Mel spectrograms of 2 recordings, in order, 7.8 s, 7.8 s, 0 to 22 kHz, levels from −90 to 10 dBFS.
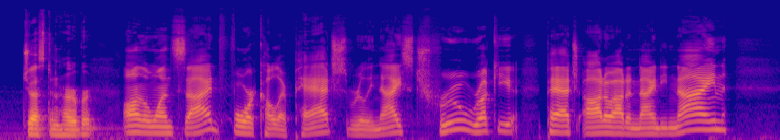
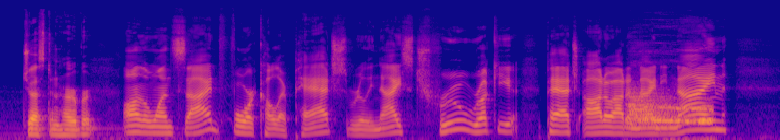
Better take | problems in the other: first | dog barking; loud; at 6.5 s; peak 3 dB above the speech

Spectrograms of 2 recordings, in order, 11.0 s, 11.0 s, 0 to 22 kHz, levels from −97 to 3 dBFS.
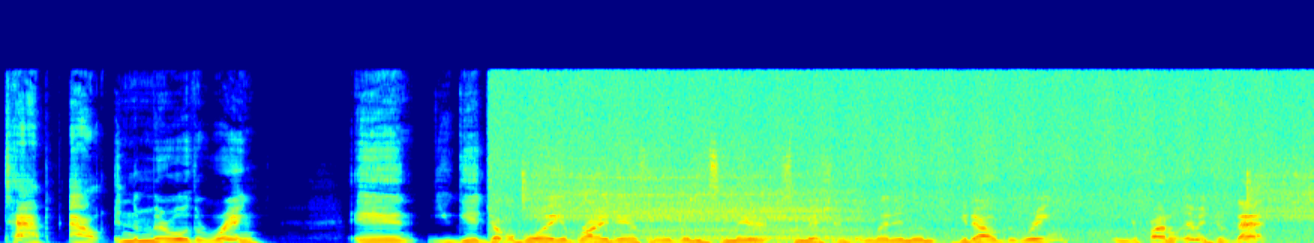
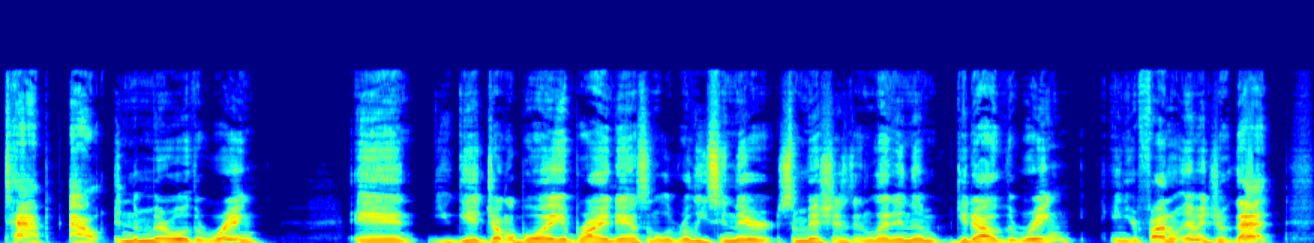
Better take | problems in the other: second | hiss; loud; from 4 s on; 4 dB below the speech

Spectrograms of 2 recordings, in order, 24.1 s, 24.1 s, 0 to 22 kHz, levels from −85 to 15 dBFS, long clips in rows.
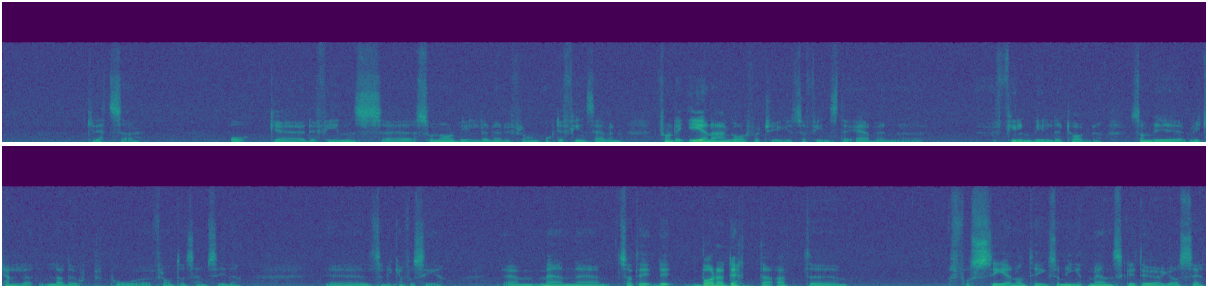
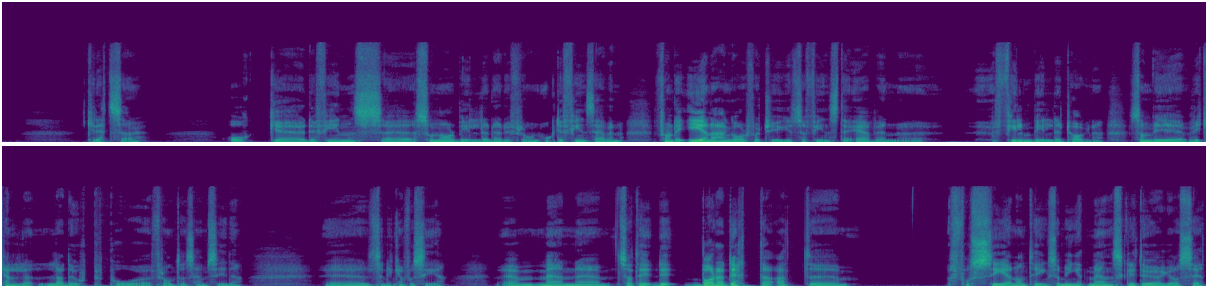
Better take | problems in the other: second | hiss; noticeable; throughout; 15 dB below the speech

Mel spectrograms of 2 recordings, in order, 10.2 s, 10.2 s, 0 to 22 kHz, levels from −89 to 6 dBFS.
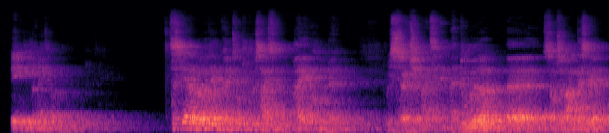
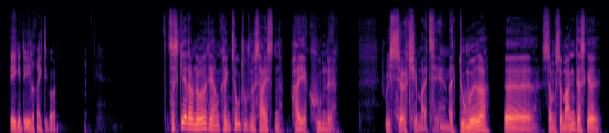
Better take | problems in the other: second | off-mic speech; far // room echo; strong; dies away in 2.3 s

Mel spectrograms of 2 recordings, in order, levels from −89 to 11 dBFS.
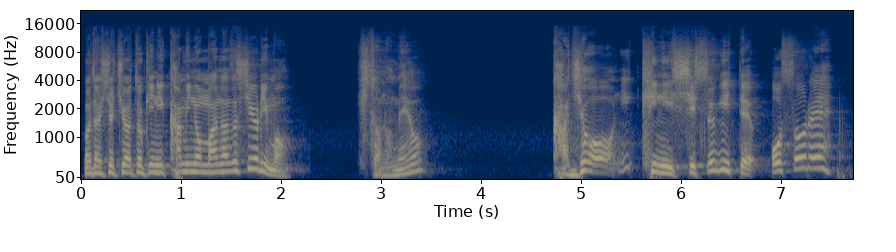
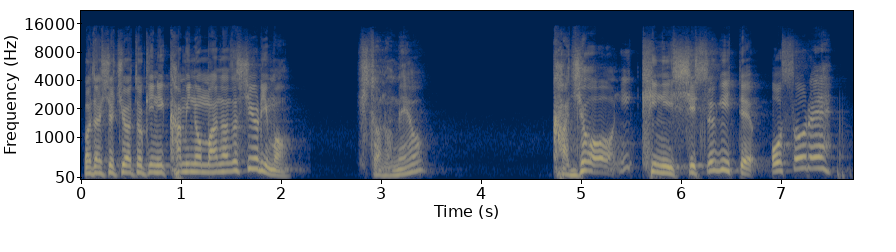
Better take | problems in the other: neither | none

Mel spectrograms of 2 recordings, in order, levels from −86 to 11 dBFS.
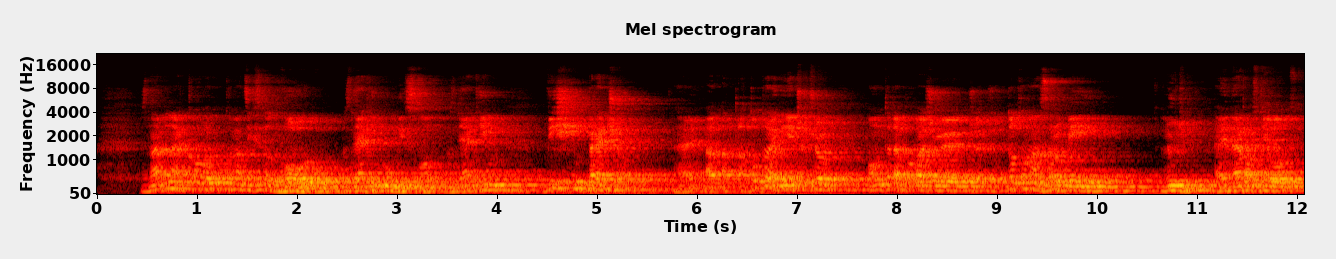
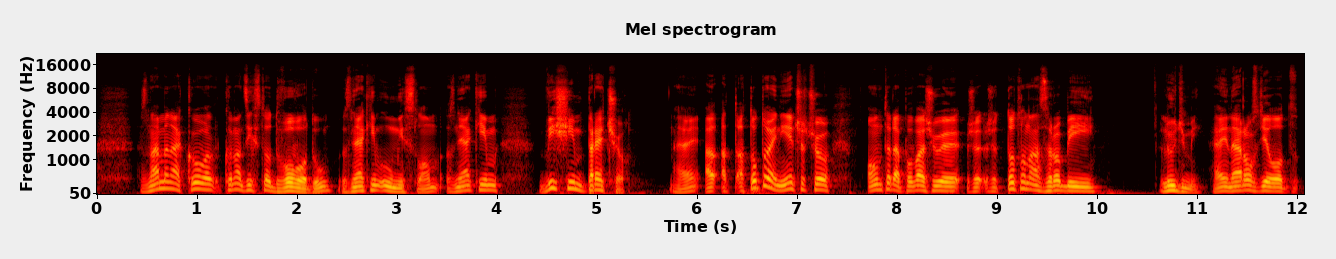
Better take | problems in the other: second | off-mic speech; far // room echo; strong; dies away in 2.2 s

